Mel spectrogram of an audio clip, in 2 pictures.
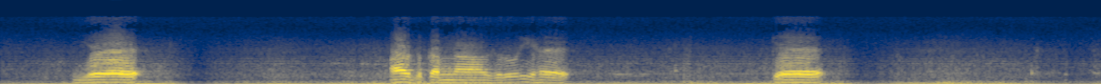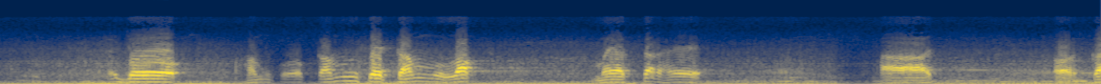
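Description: A middle-aged man chants in long, drawn-out melodic phrases, heard through an old recording.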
